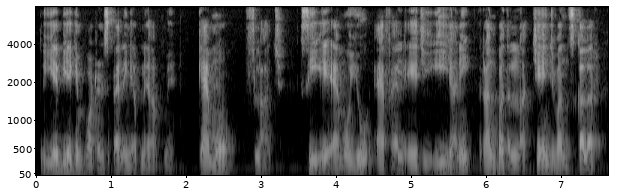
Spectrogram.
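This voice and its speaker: A man's voice: fairly low pitch, measured pace, few pauses, darkish tone. A young man with an Indian accent teaching exam vocabulary, explaining step by step and spelling words out letter by letter. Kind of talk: exam-prep vocabulary lesson.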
